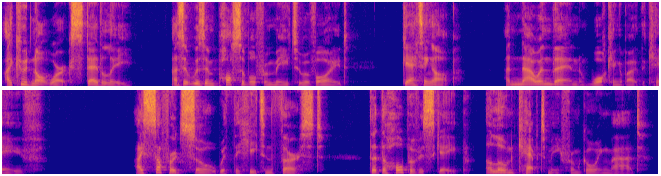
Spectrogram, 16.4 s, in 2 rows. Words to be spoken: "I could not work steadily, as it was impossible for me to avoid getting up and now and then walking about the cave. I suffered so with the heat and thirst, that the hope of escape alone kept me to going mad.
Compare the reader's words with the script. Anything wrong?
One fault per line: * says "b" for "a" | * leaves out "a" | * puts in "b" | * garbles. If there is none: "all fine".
* says "from" for "to"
